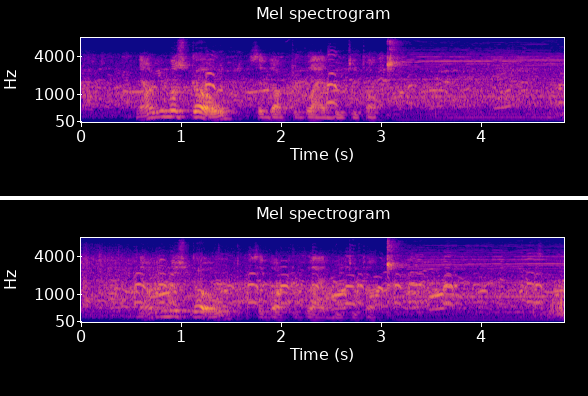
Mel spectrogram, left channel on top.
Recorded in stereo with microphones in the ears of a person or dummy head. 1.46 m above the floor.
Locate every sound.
0.5 s a man speaking: 85° left, 5.5 m
3.0 s a buzzer: 15° right (ahead or behind), 2 m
